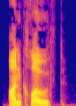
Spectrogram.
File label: "unclothed", English spelling voice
